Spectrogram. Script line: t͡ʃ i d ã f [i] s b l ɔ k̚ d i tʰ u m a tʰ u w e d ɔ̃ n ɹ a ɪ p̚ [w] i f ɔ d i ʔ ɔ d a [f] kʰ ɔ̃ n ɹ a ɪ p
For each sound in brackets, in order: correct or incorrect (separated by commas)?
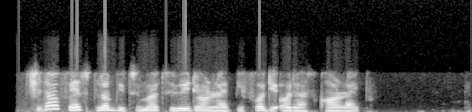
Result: incorrect, incorrect, incorrect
